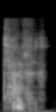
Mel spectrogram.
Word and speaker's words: Tybee: Tybee.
